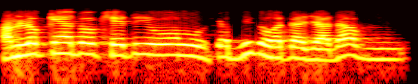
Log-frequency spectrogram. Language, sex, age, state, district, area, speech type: Hindi, male, 30-45, Bihar, Vaishali, rural, conversation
